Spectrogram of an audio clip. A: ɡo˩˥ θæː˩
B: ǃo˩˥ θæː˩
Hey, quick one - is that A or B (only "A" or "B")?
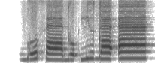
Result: A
